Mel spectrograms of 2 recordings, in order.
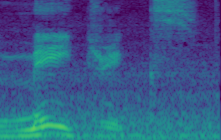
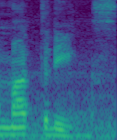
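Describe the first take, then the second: First: The word has an English pronunciation. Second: The word has a Brazilian Portuguese pronunciation. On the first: "Em inglês, né, a pronúncia é diferente, é, é Matrix" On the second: "o nosso porto inglês fala Matrix"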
